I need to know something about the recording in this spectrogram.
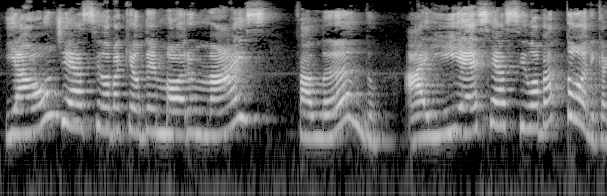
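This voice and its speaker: Bright high-voiced Brazilian woman teacher. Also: reverberant. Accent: Brazilian Portuguese. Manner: patient, checks understanding with frequent tag questions. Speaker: schoolteacher. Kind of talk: classroom instruction. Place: classroom.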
